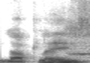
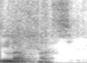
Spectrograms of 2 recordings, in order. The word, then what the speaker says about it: Laplace: Some people they say Laplace, but the French pronunciation is Laplace.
